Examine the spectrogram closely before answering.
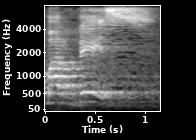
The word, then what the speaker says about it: Mardis: Mardi es tu bacanya Mardes.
